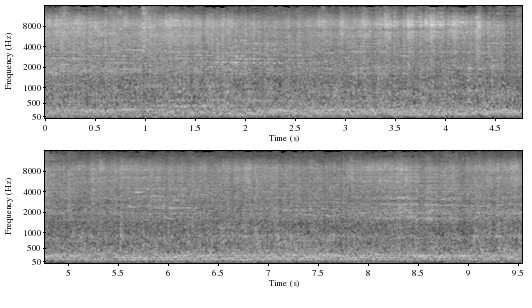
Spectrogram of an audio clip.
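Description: Steel wheels clatter over the rail joints.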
